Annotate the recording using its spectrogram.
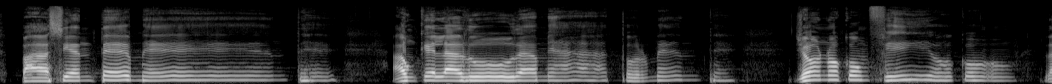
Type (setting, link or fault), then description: setting, large echoing room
